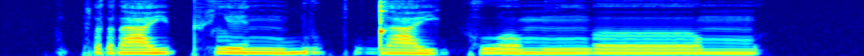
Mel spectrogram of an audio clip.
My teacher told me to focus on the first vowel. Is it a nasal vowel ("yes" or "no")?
no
